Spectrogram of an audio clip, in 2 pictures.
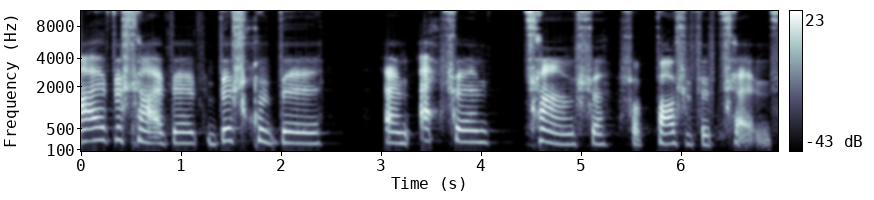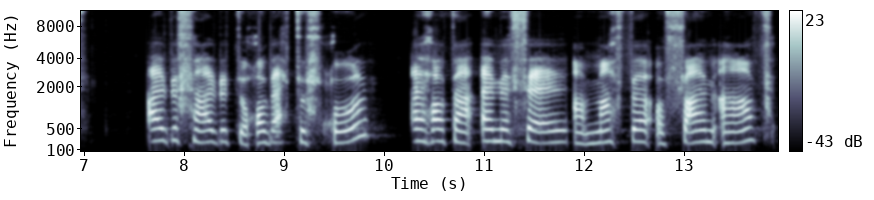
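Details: Adult woman whose tongue was removed and reconstructed; a student says she can't speak that well; articulation disorder after glossectomy.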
